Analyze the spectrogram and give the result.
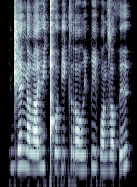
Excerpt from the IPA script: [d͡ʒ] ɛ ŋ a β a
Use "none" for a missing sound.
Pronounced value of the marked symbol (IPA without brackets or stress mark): d͡ʒ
